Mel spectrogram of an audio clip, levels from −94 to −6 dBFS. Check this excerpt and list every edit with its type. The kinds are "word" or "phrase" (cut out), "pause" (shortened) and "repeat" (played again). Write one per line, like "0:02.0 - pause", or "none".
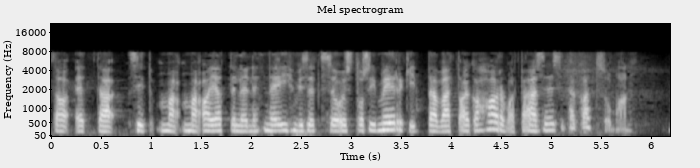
0:01.3 - repeat
0:02.7 - word
0:04.0 - phrase
0:04.7 - word

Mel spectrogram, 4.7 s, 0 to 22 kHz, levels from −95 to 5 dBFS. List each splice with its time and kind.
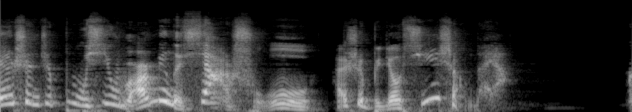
0:02.5 - pause

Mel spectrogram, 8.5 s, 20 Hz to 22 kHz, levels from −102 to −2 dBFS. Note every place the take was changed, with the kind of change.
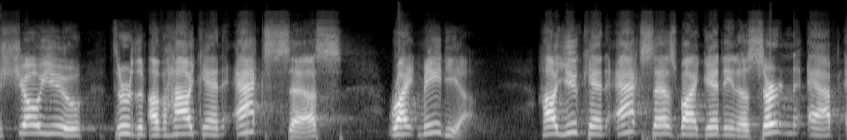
0:01.4 - word
0:01.9 - word
0:04.2 - word

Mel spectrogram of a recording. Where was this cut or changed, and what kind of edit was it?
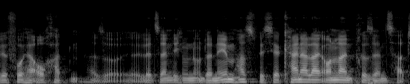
0:01.8 - phrase
0:02.6 - word

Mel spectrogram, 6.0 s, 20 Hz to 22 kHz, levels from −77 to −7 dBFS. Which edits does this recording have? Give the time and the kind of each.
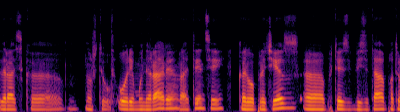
0:01.2 - pause
0:01.6 - word
0:02.7 - word
0:03.5 - pause

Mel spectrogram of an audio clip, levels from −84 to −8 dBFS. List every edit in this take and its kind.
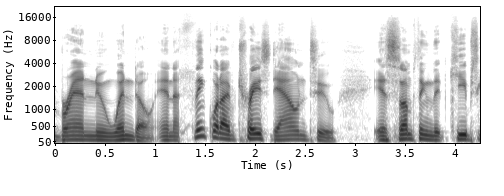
0:01.2 - word
0:02.2 - word

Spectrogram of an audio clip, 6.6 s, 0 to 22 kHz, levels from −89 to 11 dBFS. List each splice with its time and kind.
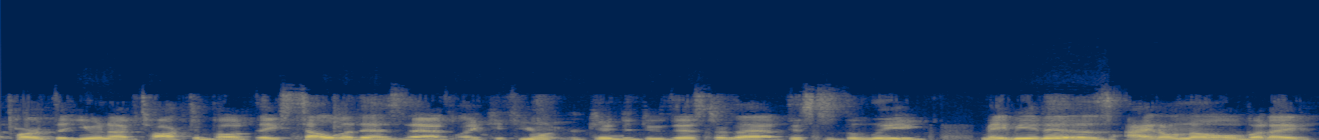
0:02.6 - word
0:03.9 - word
0:04.8 - pause

